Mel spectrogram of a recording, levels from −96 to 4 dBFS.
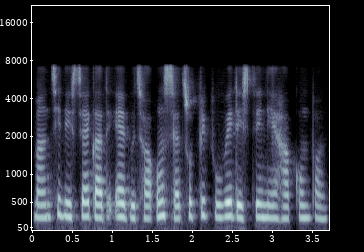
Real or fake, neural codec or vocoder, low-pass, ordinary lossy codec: fake; codec, 16 kHz, about 1 kbps, DyCAST, with the encoder's durations; 7.2 kHz; none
